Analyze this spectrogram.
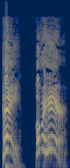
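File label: citizen hey over here, male; vo; npc; source engine; episodic; episode 1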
